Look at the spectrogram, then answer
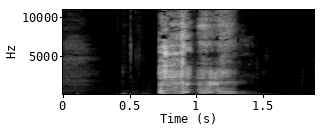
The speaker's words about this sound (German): Und äh, Entschuldigung, ich darf mal kurz husten.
